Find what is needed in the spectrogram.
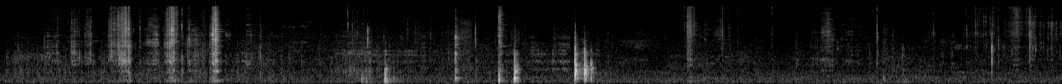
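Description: Koi fish (climbing perch) being cleaned on a boti blade: short, irregular scrapes and clicks as the fish's hard scales and body are drawn against the metal. The strokes are loudest and most frequent about one to two seconds in and again around five to six seconds in.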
